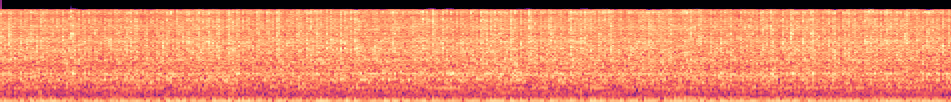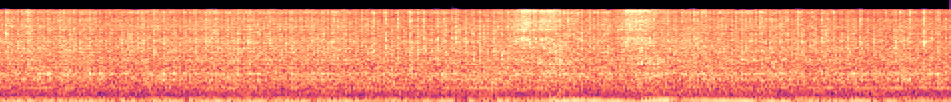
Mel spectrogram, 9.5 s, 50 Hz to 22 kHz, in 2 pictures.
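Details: Austin-Healey Sprite barn find after fitting a new fuel pump in place of the leaking 60-year-old one: steady, even idle with a smooth low rumble and no misses, knocks or surging; running normally.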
